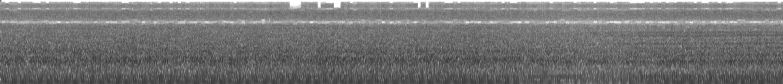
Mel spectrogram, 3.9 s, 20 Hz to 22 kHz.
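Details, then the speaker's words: Single-cylinder lawnmower after a carburetor clean, run 3 to 5 minutes on fresh fuel: a steady, even drone at constant speed with no stumbling or surging. It has smoothed itself out and runs smooth. "As you can see, running it for 3 to 5 minutes, smooth itself out because the fresh fuel is flowing through the circuits."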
